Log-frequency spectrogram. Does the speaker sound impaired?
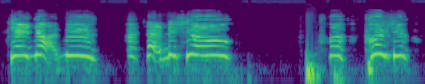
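Yes: speech impairment; speech impairment audible to listeners.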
